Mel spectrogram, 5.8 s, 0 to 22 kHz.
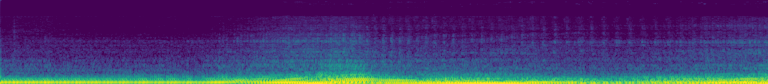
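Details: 2015 Ford Mustang EcoBoost: deep engine note rising and falling with throttle, with an uneven, stumbling, lumpy pulse; engine misfiring.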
